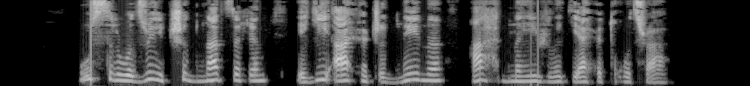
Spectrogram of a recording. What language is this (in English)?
Abkhazian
